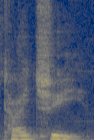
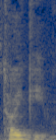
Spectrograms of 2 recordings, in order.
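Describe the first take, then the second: First: It sounds like the martial art tai chi. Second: It does not sound like tai chi. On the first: The speaker calls it wrong. "they think it's Tai Chi" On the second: The speaker calls it right. "but it's Tyche"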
